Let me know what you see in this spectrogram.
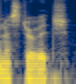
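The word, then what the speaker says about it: Meštrović: It might be pronounced Stefan Mestrovich.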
